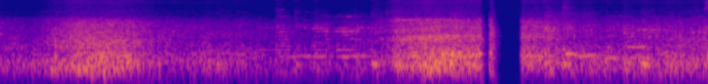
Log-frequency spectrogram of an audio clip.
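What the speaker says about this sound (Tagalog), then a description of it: "Dito muna tayo sa tabing dagat." Ocean waves at a beach wash in as a steady broadband surf roar, fairly close and continuous, with wind buffeting the microphone and a brief dropout near the end.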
